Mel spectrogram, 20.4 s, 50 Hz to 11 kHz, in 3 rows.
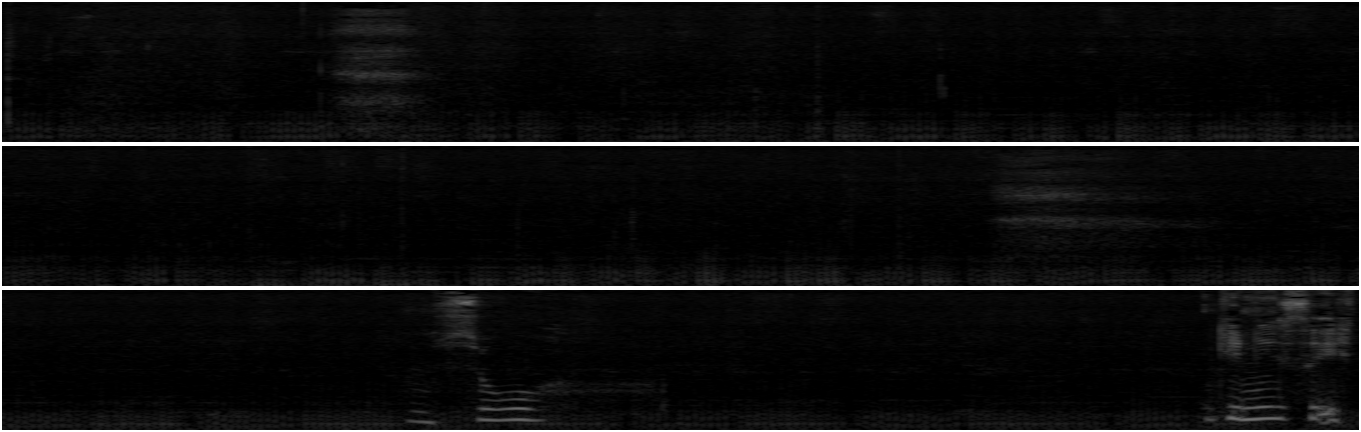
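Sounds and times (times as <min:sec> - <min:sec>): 
cat purring loudly while being stroked: 0:00.0 - 0:20.3
brief breathy hisses: 0:01.5 - 0:02.4, 0:11.7 - 0:12.9
speech: 0:15.6 - 0:16.4, 0:19.7 - 0:20.3.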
